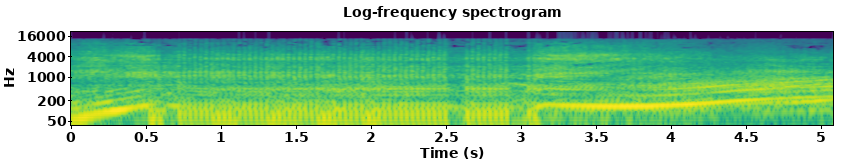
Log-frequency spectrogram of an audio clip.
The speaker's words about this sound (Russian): Ну, это старая ТТРС-ка, это не та, что сейчас. Но, тем не менее, ну, прикольно же. Рычит.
